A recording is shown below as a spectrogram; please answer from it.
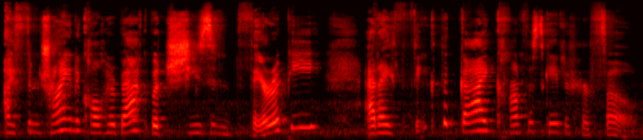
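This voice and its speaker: A woman's voice: on the high side, expressive, a little slow, slight background noise. A woman playing an anxious, easily exasperated woman in an audio drama, fretful in manner. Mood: frustrated.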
